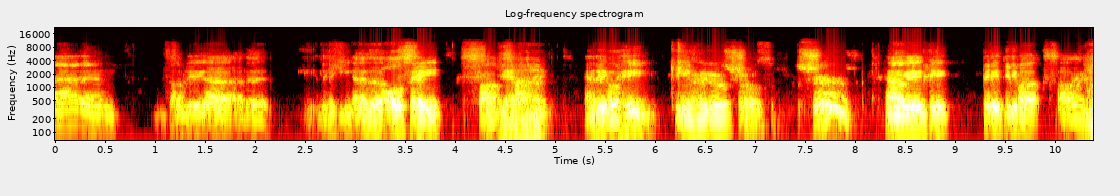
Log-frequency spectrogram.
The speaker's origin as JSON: {"language": "English", "town": "Orlando", "region": "Florida", "country": "United States", "tie": "born or raised there", "said": "when I was growing up in Orlando"}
